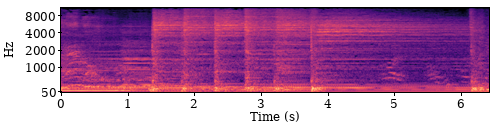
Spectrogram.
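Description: Live rock 'n' roll band of electric bass, drum kit and piano ending a number: a held chord over a low bass note, with drum and cymbal hits about twice a second starting about a second in, the sound dying away near the end.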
